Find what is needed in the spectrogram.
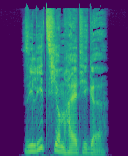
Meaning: inflection of siliziumhaltig: 1. strong/mixed nominative/accusative feminine singular 2. strong nominative/accusative plural 3. weak nominative all-gender singular
- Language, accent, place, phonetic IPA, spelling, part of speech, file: German, Germany, Berlin, [ziˈliːt͡si̯ʊmˌhaltɪɡə], siliziumhaltige, adjective, De-siliziumhaltige.ogg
